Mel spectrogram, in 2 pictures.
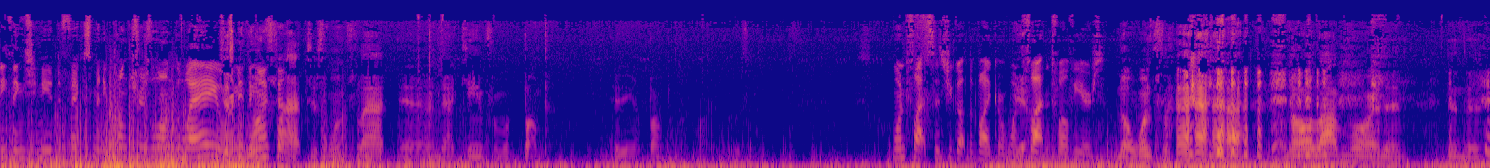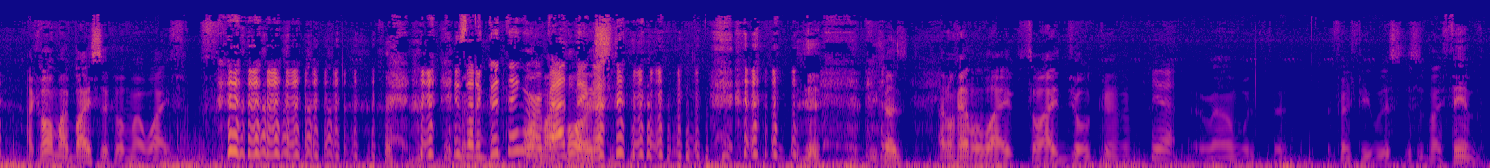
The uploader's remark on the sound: Presenting our third bicycle show, recorded high on a hilltop in France, between Montbeliard and Besancon, overlooking the Doubs river.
